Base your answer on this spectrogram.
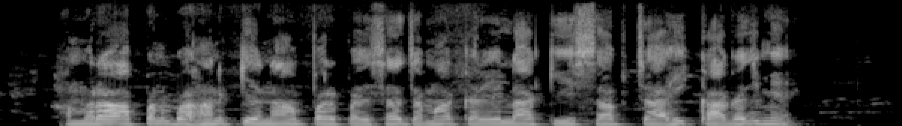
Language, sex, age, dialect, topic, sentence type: Magahi, male, 18-24, Western, banking, question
